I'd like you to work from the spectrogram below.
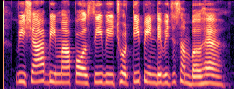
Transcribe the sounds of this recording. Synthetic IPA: ʋiːʃaːbiːmaːpɔːlsiːʋiːt͡ʃʰoːʈiːpiːnd̪eːʋɪt͡ʃsəmbəʋɦɛː

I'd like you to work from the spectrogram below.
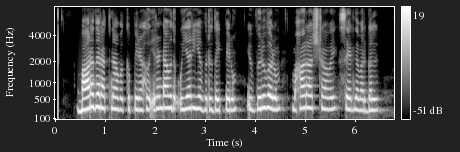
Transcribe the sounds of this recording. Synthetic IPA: bʱaːɾɐðɐɾɐt̪naːʋɯkːɯpːɪɾɐɣɯɪɾɐɳɖaːʋɐðɯʔʊjɐɾɪjɐʋɪɾɯðɐɪpɛɾɯmɪʋːɪɾɯʋɐɾɯmːɐhaːɾaːʂʈraːʋɐɪseːɾnd̪ɐʋɐɾɣɐɭ

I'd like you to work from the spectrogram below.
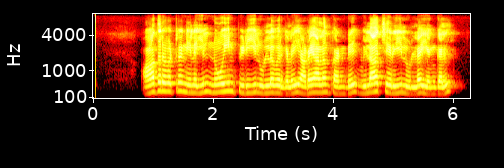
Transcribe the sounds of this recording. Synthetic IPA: ʔaːðɐɾɐʋɐʈrɐnɪlɐjɪlnoːjɪnpɪɽɪjɪlʊɭːɐʋɐɾɣɐɭɐɪɐɽɐjaːɭɐmkɐɳɖɯʋɪlaːt͡ʃːɛɾɪjɪlʊɭːɐɛŋɡɐɭ

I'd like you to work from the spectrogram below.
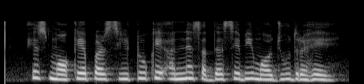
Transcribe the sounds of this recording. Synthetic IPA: ɪsmɔːkepɐɾsiːʈõkeʔɐnjəsɐd̪əsjəbʱimɔːd͡ʒuːd̪ɾɐɦeː

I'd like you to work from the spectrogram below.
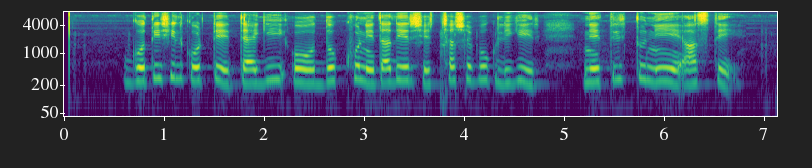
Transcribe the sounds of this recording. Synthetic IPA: ɡot̪iʃilkoɾt̪et̪ɛɡiʔod̪okʰːonet̪ad̪eɾʃitːʃʰaʃebokliɡeɾnet̪ːɾit̪ːonijeʔaʃt̪e

